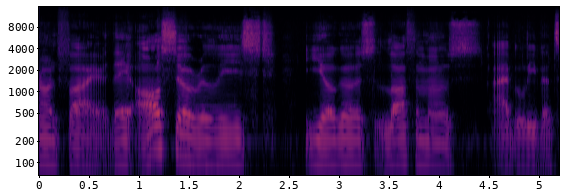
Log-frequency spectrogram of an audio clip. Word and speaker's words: Yorgos Lanthimos: They also released Yorgos Lanthimos. I believe that's how you pronounce his name.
